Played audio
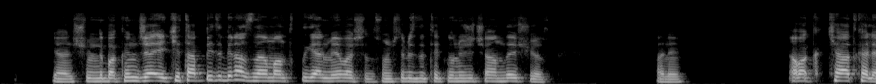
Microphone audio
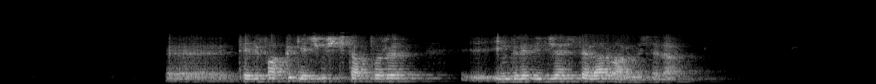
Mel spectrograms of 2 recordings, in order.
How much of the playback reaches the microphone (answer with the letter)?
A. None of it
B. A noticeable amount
A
